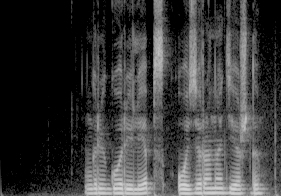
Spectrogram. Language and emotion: Russian, neutral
